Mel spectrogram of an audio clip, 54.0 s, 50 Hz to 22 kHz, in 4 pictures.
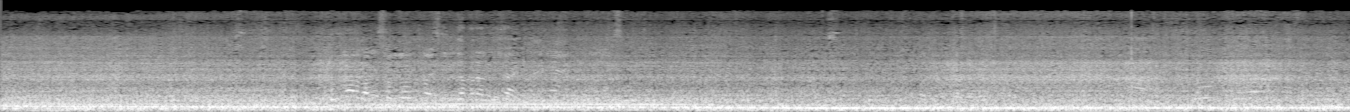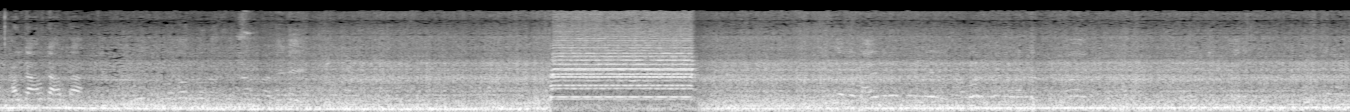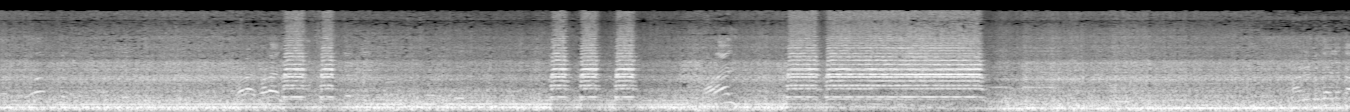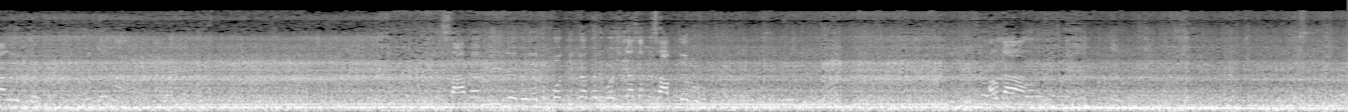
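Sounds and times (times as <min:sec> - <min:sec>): bus engine droning: 0:00.0 - 0:53.9
bus horn short toots: 0:18.9 - 0:20.5, 0:29.8 - 0:30.6, 0:32.5 - 0:33.5, 0:34.8 - 0:37.3
bus horn blasts: 0:18.9 - 0:20.6, 0:29.7 - 0:30.8, 0:32.4 - 0:33.7, 0:34.7 - 0:37.8.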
